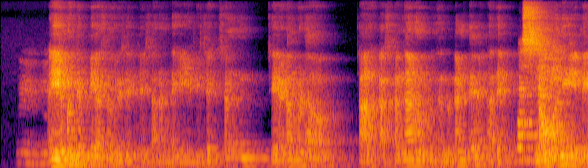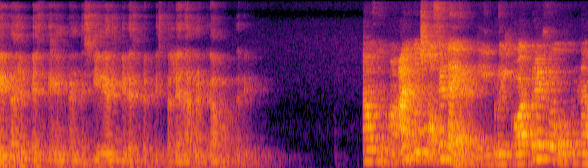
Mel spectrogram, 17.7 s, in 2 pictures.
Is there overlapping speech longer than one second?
No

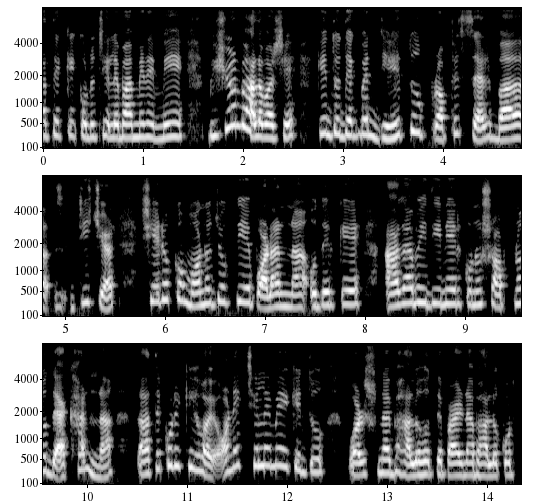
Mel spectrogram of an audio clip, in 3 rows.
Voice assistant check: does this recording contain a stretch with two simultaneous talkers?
No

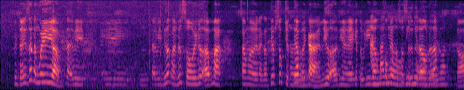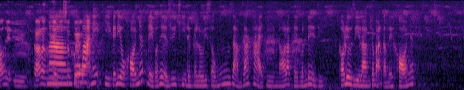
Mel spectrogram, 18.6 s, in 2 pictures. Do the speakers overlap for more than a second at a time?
Yes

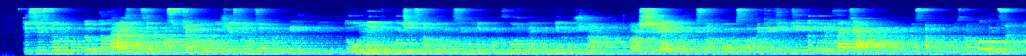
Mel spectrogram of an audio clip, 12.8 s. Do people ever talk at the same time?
No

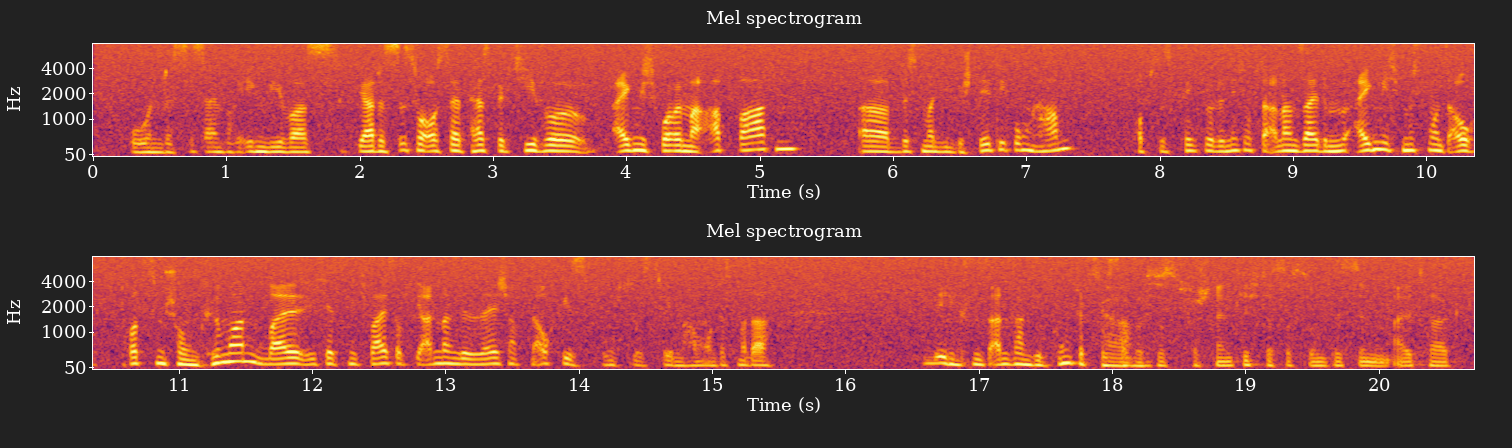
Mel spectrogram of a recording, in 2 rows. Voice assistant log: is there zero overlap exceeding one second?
Yes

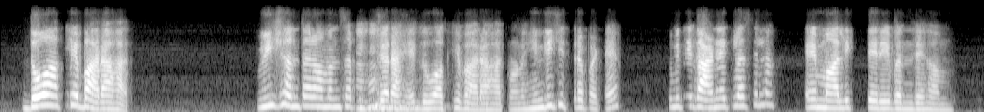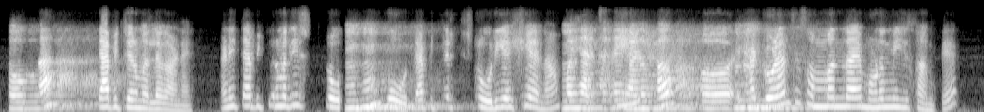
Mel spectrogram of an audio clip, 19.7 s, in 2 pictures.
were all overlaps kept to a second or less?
Yes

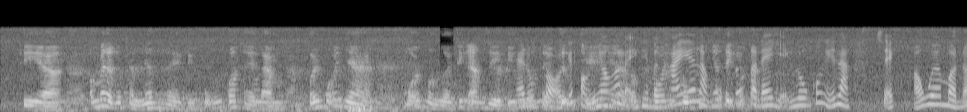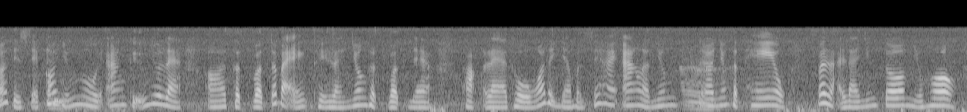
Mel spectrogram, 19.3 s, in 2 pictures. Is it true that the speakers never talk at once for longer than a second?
No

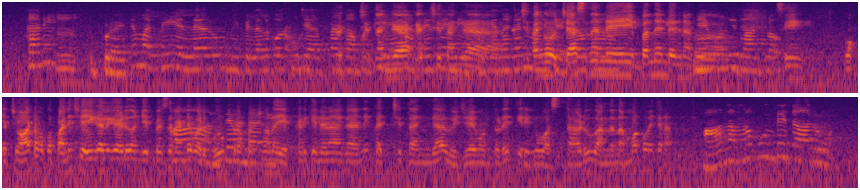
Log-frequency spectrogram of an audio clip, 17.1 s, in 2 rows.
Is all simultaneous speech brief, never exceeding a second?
No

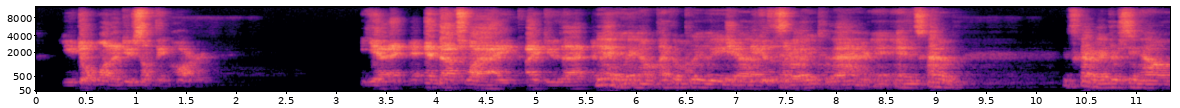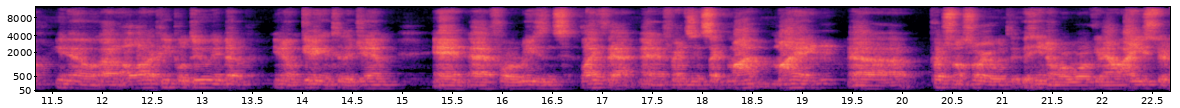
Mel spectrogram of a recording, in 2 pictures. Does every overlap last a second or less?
No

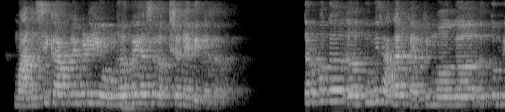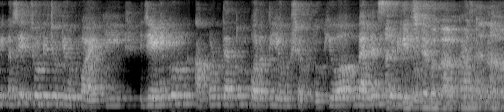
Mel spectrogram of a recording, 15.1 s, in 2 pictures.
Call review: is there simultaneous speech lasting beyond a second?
Yes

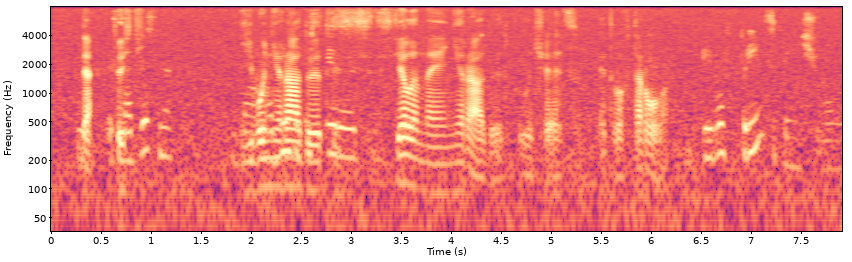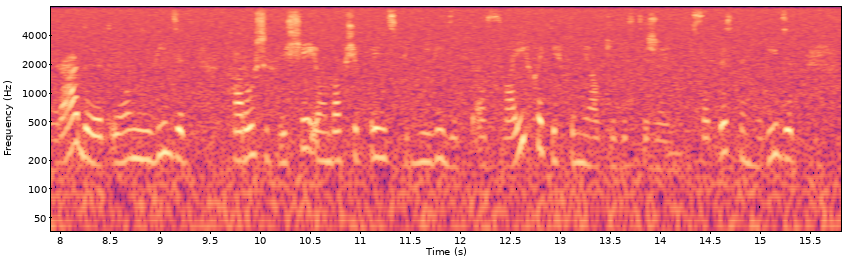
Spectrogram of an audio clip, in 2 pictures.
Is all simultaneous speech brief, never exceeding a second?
No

